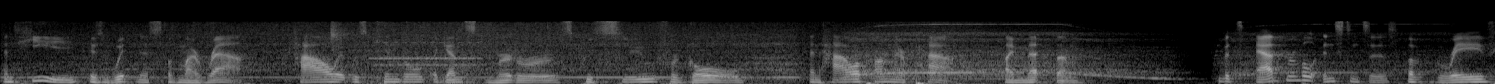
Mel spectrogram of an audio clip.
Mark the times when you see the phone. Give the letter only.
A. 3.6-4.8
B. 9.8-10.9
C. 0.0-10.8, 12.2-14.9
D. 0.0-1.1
A.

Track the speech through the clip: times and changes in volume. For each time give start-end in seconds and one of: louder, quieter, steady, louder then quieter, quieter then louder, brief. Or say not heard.
0.0-10.8 steady
12.2-14.9 brief.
